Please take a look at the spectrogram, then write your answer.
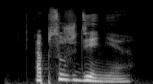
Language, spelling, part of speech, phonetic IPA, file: Russian, обсуждение, noun, [ɐpsʊʐˈdʲenʲɪje], Ru-обсуждение.ogg
- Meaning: discussion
